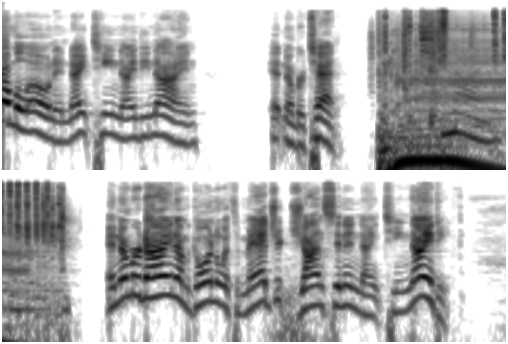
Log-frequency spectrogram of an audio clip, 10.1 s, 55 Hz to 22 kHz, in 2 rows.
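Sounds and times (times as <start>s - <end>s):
fast mechanical clicks: 3.8s - 5.8s.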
